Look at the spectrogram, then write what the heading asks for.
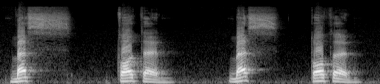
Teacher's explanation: सीन सफीरिया में से सिटी की आवाज़ होनी चाहिए।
